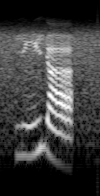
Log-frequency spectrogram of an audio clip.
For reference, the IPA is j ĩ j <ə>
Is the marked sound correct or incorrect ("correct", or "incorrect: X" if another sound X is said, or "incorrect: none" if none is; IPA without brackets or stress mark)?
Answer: incorrect: a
